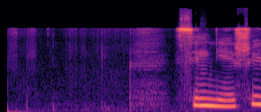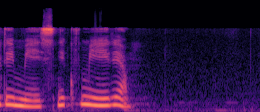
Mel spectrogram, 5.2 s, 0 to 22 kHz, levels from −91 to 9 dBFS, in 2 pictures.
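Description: Hard clipping hits the speech three times: from 1.79 to 2.46 s, overdriven by about 14 dB and heard as harsh fuzz; at 3.04 to 3.12 s, about 8 dB; and at 3.54 to 3.63 s, barely over at about 1 dB, a faint crackle. Peaks exceed the stage's ceiling and are sliced off, showing as flat-topped waveform and vertical harmonic smears on the spectrogram.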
